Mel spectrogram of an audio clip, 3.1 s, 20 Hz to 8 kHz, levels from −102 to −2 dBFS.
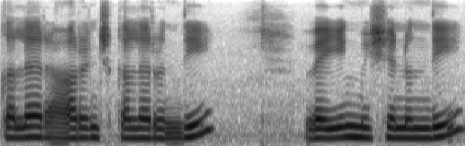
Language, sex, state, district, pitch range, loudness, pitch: Telugu, female, Andhra Pradesh, Chittoor, 195-215 Hz, -13 LUFS, 205 Hz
